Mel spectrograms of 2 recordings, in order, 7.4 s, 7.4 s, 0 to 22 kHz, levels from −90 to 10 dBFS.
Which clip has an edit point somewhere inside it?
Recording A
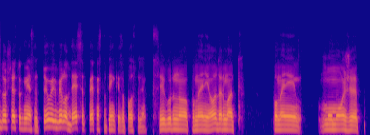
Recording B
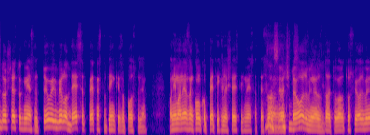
A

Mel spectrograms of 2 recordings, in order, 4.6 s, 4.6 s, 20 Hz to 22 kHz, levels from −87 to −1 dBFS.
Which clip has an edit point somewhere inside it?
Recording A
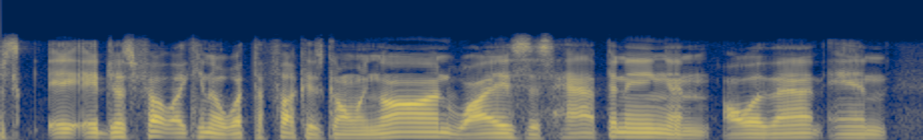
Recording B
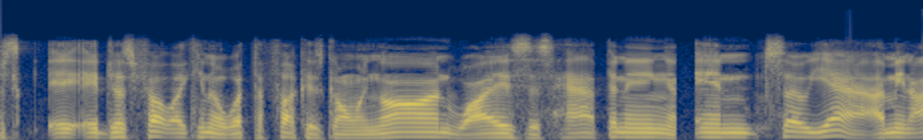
B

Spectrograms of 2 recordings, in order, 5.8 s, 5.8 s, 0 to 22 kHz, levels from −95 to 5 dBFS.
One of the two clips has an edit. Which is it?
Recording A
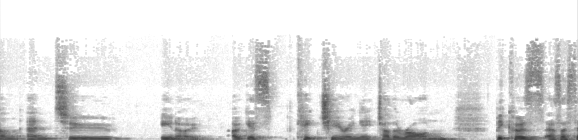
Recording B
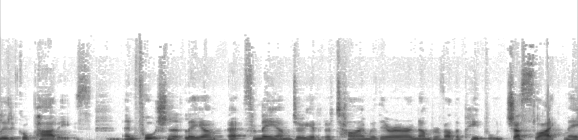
B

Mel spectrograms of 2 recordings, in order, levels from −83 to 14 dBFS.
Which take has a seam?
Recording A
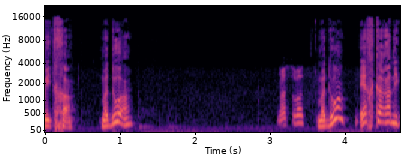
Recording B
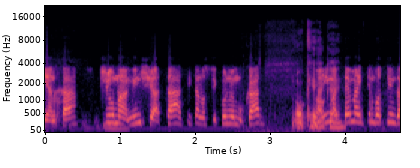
A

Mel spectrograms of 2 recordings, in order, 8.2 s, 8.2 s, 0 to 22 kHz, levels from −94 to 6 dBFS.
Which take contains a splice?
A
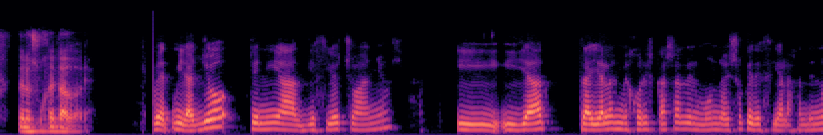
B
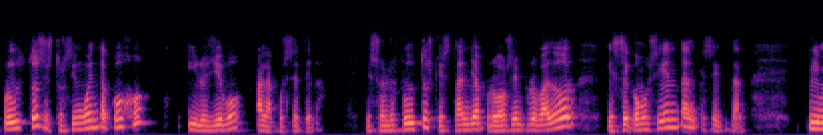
A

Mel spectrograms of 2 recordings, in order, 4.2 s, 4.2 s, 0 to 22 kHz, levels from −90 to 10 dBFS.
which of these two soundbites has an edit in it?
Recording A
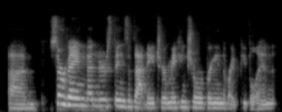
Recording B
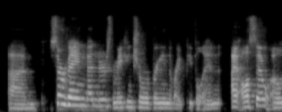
B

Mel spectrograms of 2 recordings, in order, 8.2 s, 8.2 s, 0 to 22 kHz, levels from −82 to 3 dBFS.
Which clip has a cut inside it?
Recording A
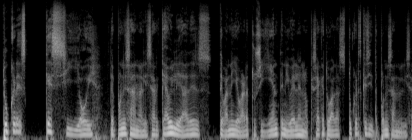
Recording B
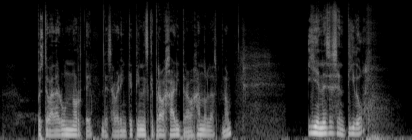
B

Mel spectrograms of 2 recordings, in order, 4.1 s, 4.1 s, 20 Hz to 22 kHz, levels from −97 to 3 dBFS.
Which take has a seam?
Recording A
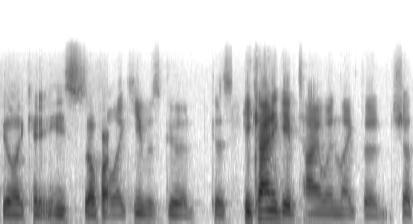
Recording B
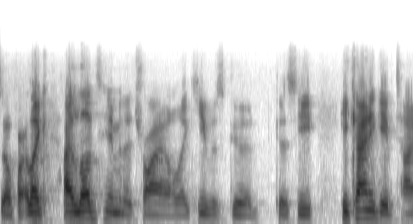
A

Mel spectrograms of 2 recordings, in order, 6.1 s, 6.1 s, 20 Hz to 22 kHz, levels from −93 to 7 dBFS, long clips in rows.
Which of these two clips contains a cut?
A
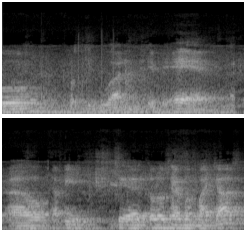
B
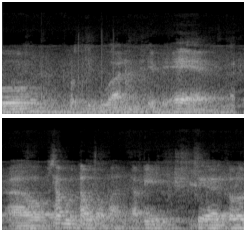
A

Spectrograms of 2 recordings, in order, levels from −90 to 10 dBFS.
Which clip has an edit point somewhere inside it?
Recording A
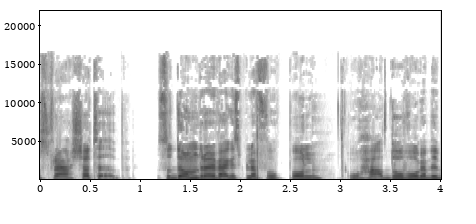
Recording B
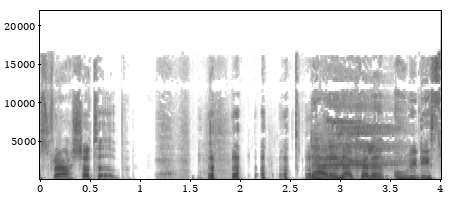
B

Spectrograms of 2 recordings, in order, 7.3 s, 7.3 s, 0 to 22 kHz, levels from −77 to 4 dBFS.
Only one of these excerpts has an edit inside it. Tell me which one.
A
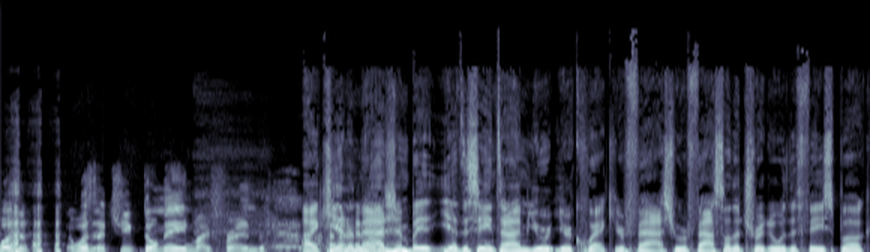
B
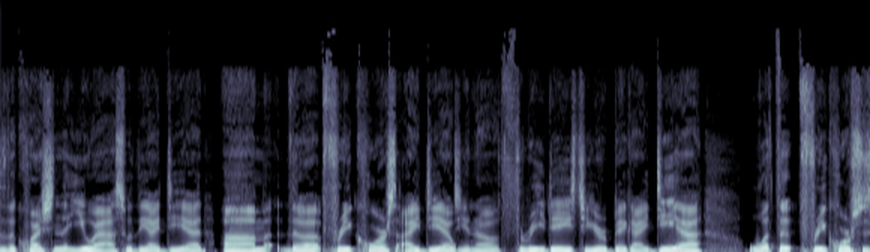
B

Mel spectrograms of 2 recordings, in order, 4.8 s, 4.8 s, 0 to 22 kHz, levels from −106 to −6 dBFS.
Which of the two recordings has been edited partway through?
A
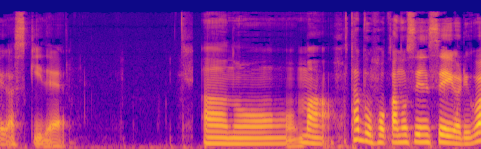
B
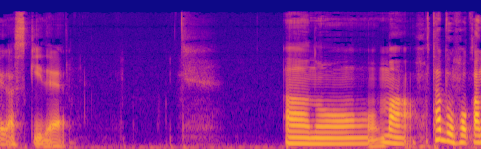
A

